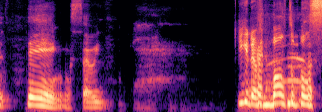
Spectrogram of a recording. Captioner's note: whispering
